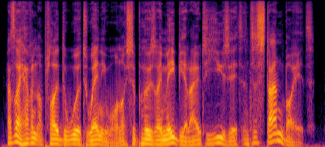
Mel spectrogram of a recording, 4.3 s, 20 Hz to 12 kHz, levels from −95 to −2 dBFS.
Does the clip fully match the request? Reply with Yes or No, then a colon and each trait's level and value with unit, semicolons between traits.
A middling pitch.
No: low, 100 Hz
